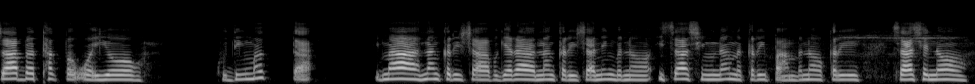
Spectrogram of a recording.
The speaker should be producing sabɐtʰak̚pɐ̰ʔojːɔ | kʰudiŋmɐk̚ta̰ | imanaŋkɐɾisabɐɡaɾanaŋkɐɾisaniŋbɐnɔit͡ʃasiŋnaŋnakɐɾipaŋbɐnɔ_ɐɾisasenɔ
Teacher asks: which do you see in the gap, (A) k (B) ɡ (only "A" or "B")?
A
